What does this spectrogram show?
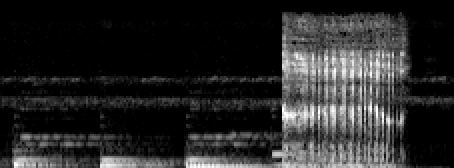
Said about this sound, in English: May you always snore like this, my love, even though I hate it.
